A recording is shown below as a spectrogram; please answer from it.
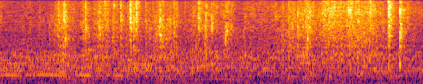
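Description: A dove cooing in low, wavering notes, with a few sharp clicks over a steady outdoor background.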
